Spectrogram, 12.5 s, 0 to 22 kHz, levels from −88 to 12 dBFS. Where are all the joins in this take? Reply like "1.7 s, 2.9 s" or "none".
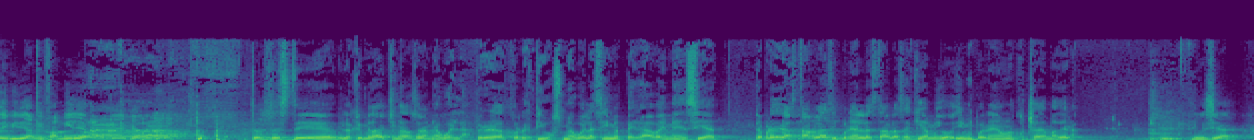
3.4 s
